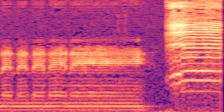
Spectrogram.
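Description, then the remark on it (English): A single drawn-out sheep bleat, loud, with a wavering tremble, cut off by a sudden burst of bright, noisy sound at the end. “There are sheep.”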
